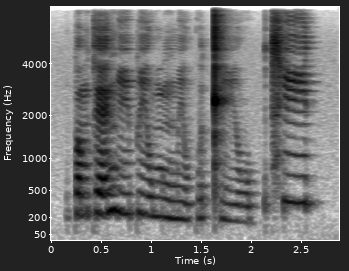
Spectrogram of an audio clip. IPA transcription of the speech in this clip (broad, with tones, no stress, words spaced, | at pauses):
pɐ˨˧mkɛː˨˥ŋiː˨˧ piː˨w mʊ˨ŋmiː˨˩wkʷɐ˨˥t̚kʰiː˨˩w | t͡sʰiː˥t̚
